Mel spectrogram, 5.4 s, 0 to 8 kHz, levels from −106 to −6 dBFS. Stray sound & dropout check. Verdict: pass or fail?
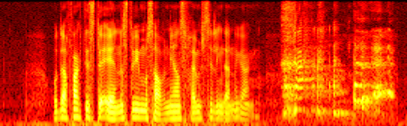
fail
